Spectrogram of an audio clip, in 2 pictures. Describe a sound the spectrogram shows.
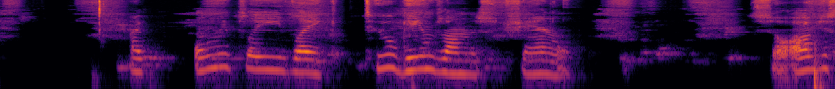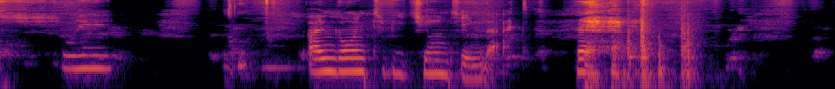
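A boy talks with animation, close to a microphone.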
